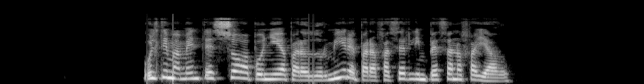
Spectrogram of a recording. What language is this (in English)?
Galician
